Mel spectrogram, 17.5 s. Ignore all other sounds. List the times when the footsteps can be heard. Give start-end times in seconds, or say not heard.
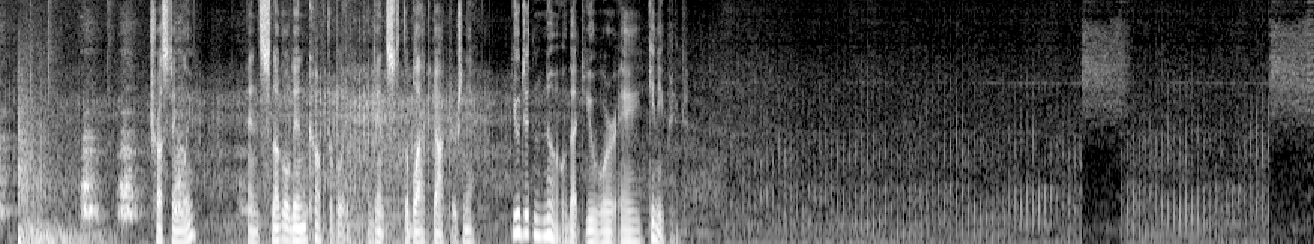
not heard.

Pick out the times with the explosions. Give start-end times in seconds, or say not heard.
0.2-1.6.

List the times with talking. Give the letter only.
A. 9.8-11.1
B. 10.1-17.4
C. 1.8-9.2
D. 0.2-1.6
C.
